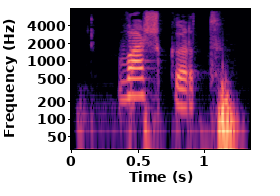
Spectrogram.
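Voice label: "важ кӧрт", Komi, female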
